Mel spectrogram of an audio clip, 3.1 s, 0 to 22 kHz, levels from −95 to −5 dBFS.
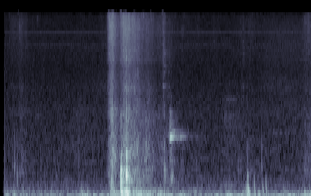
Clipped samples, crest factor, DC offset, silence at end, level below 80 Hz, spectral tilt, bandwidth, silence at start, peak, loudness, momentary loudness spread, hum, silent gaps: under 0.1%; 30 dB; under 0.1%; 0 s; -38 dBFS; -6 dB/octave; 16.5 kHz; 0.05 s; -2 dBFS; -30 LUFS; 27 LU; none; none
